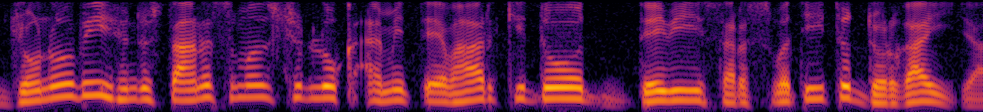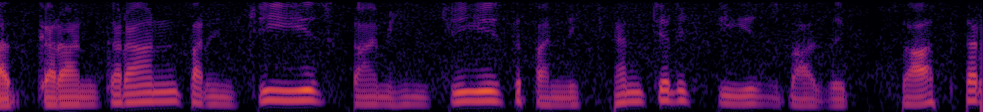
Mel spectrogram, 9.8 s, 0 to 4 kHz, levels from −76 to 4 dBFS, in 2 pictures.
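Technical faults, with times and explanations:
7.92 to 8.00 s and 9.22 to 9.44 s, comfort noise in place of the background: in pauses where the background sits about 38 and about 42 dB below the loudest speech, the real room noise is swapped for steady, featureless noise about 6 and about 3 dB quieter, for 80 ms and then 220 ms. This is likely discontinuous transmission, with the receiver synthesising noise while the sender is silent. Only the texture and level of the background change, and no speech is lost.
9.72 s, sound dropped by the voice detector: here the sound itself, not just the background, gives way to flat noise for about 40 ms, with roughly 30 ms of speech missing. The likely cause is the sender's voice detector mistaking the speech for background and stopping. The gap in the speech sets it apart from a plain background swap.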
